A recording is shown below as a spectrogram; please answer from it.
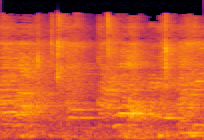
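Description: Music with a voice over it, its heavy bass beat dropping away for a moment, while feet shuffle and tap on the studio floor as a group exercises in bungee harnesses. A few sharp taps stand out, about half a second and about a second and a half in.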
